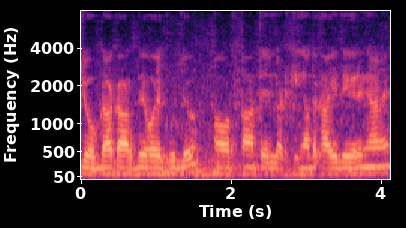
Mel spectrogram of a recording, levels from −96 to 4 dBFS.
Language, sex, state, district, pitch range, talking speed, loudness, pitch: Punjabi, male, Punjab, Fazilka, 105-110 Hz, 160 wpm, -16 LUFS, 105 Hz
